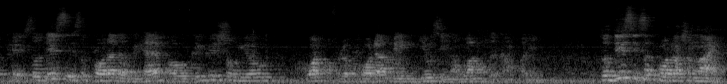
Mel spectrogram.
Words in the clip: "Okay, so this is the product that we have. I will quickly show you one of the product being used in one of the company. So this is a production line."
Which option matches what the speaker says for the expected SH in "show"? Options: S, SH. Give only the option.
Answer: SH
